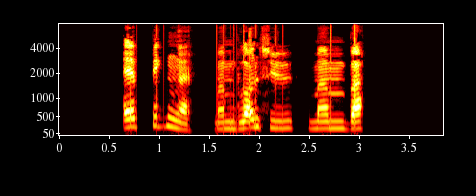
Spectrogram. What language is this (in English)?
Ngomba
